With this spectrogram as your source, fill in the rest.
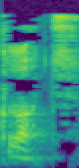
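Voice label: "cloth", Nigerian Pidgin, male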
